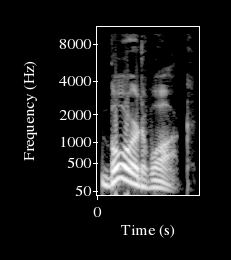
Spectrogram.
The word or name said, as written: boardwalk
